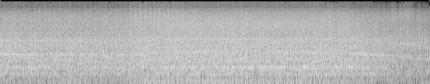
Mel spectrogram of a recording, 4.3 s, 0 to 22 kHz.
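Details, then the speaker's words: 2008 Yamaha Drive gas golf cart in neutral, customer reports strong gas smell: slightly lumpy uneven idle around four beats a second, spits and sputters after sitting; mechanic suspects a dirty carburetor flooding the engine, running rich. "you can see it starts and runs fine when it sits for a second or two maybe a couple of minutes it'll kind of spit and sputter when it's starting and to me who see knocking it are strong with the gas yeah so it's possible that the carburetor is just dirty and it's flooding the engine a little bit"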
